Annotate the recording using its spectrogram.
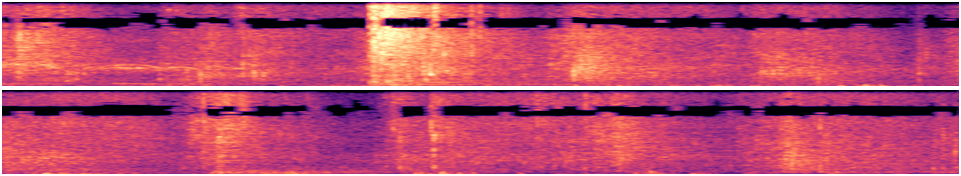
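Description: Footsteps crunching on the gravel and ballast floor of a brick railway tunnel, at an uneven walking pace, with a louder crunch about a second in.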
